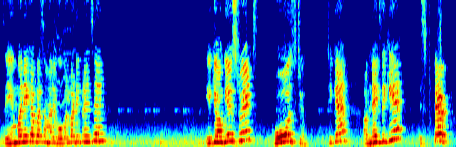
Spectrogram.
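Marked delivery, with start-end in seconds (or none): none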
